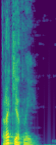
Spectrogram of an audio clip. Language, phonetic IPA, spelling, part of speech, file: Russian, [rɐˈkʲetnɨj], ракетный, adjective, Ru-ракетный.ogg
- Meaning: 1. missile 2. rocket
